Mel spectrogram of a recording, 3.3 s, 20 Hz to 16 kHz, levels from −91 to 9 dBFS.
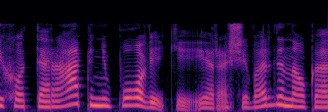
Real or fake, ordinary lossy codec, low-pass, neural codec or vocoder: real; AAC, 64 kbps; 7.2 kHz; none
